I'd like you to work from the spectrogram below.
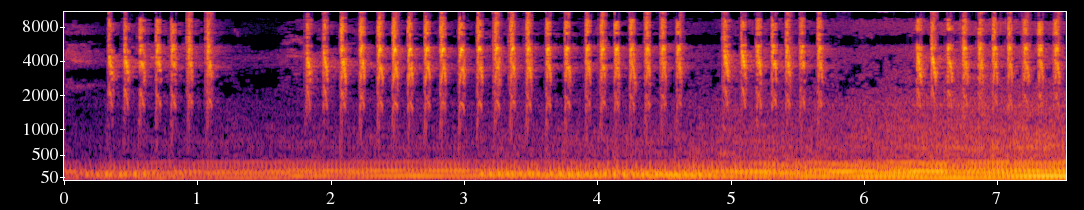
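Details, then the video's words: White-rumped shama singing a long run of imitated sparrow phrases: rapid bursts of sharp, bright chirps repeated about three per second in several series, over a low, steadily rising rumble of background noise. "Cungko isian gereja panjang"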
